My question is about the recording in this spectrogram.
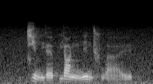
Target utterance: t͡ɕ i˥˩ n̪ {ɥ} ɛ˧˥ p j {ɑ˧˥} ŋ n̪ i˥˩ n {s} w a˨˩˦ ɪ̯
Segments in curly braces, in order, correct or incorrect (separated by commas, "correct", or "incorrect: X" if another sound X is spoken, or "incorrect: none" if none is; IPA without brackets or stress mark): incorrect: j, incorrect: ɑ˥˧, incorrect: ʂ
